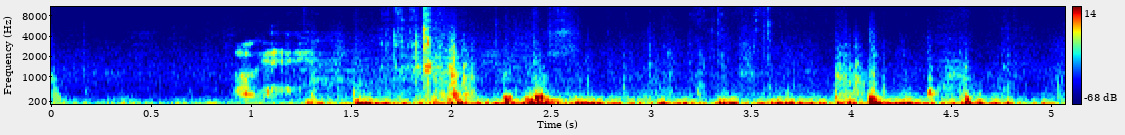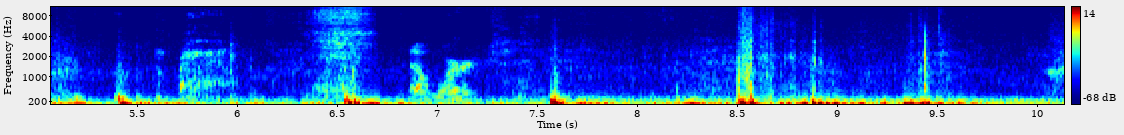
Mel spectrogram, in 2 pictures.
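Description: Clothing rustles and a seat creaks as a man shifts and climbs out.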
